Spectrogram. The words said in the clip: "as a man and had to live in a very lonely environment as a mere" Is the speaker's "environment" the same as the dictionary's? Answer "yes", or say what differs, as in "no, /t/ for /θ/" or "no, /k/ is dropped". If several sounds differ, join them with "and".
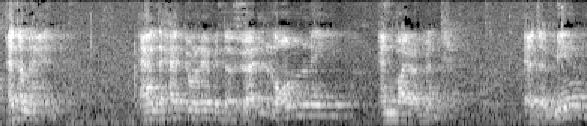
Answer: yes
